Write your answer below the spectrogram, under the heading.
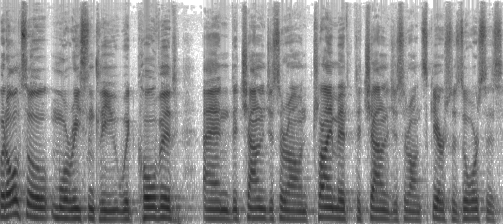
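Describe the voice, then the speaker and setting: A man with an Irish accent speaks at a moderate pace in a fairly high voice with fairly even intonation, in a very clean recording with a silent background. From Ireland. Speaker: startup investment executive. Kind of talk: event speech. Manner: halting.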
